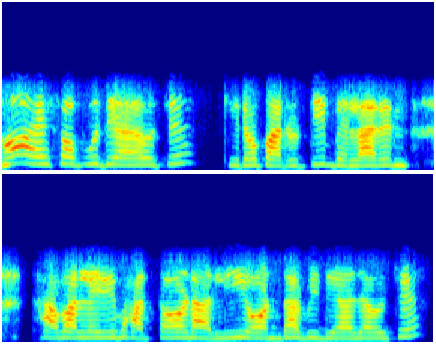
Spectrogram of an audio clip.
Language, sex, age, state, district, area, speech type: Odia, female, 60+, Odisha, Boudh, rural, conversation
